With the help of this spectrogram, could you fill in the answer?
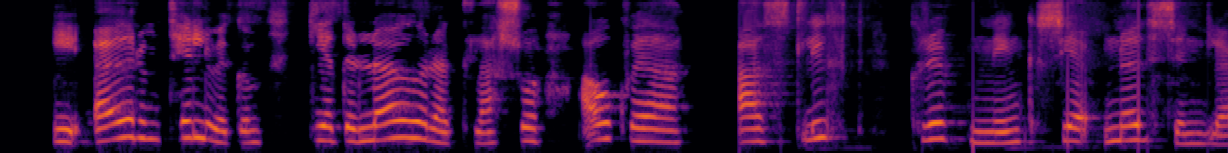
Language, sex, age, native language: Icelandic, female, 30-39, Icelandic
